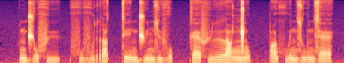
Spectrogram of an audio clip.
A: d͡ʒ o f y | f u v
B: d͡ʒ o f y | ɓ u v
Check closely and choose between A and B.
A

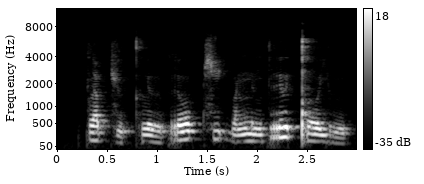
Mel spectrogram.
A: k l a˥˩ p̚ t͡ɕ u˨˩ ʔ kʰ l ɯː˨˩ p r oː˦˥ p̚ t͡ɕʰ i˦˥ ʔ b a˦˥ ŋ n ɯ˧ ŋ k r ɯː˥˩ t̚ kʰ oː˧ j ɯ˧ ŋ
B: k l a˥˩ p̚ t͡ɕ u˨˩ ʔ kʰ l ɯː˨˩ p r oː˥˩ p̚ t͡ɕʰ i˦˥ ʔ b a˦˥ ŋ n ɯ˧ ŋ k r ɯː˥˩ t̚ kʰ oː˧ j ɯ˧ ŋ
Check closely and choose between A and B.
A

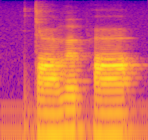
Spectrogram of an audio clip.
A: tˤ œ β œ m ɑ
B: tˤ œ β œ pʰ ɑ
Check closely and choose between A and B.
B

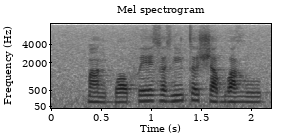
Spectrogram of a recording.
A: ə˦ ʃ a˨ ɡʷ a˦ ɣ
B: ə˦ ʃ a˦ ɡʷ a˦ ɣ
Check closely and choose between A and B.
B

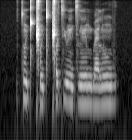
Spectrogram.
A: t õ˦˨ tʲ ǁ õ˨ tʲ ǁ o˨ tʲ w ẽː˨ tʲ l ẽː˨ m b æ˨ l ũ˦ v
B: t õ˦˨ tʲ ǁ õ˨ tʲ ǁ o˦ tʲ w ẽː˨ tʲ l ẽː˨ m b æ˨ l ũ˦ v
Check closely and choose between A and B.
B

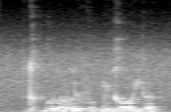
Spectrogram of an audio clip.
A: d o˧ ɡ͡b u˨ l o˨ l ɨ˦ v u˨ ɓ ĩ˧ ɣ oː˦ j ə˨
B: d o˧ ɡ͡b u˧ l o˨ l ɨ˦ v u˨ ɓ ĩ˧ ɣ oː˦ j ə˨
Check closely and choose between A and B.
B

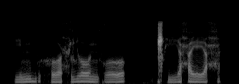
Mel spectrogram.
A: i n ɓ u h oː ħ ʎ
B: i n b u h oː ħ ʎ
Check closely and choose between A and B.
B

